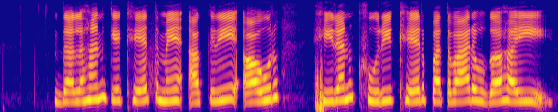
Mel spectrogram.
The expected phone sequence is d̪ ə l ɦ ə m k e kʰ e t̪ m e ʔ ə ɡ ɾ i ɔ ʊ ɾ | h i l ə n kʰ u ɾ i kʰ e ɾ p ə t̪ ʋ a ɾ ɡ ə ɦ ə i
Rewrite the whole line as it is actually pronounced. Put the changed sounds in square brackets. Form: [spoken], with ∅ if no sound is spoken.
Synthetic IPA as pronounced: d̪ ə l ɦ ə [n] k e kʰ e t̪ m e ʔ ə [k] ɾ i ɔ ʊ ɾ | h i [ɾ] ə n kʰ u ɾ i kʰ e ɾ p ə t̪ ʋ a ɾ ɡ ə ɦ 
